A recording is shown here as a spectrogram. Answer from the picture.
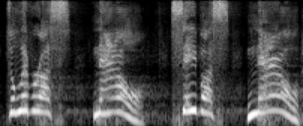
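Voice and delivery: slow, drawn-out plea for rescue; slow pleading. Retold or imitated. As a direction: draw each word out, begging. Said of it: "The second half of the word is now".

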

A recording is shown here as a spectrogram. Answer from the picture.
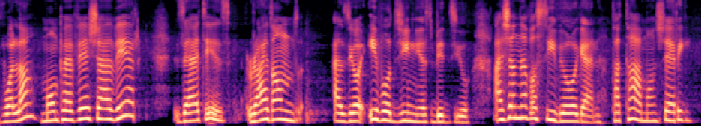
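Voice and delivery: put-on French accent; French voyager. Voyager leaves Jacob at the ledge, French accent. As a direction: farewell in a light French accent. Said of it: "The voyager, pointing ahead, says".

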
